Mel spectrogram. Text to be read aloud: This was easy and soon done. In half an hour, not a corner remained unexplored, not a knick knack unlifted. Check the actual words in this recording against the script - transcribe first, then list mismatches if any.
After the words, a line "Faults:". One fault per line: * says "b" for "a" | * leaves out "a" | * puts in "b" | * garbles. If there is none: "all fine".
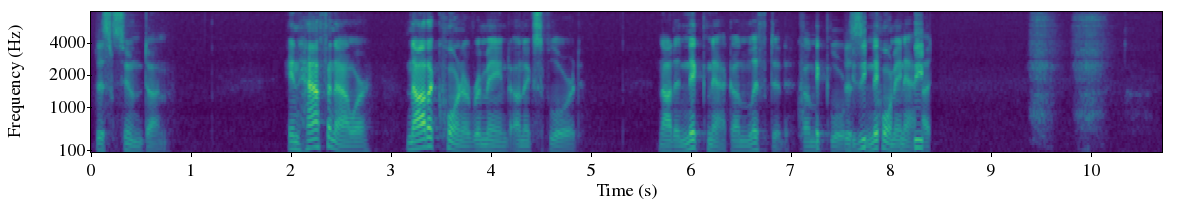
This soon done. In half an hour, not a corner remained unexplored, not a knick knack unlifted. [garbled]
Faults:
* leaves out "was easy and"
* garbles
